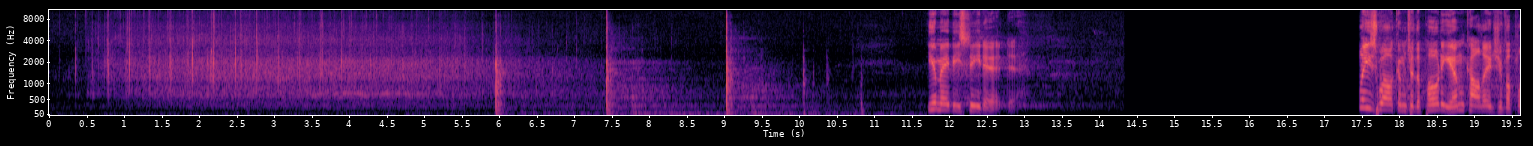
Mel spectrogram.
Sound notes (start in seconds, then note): 0.2 crowd applauding; 7.3 rapping university mace repeatedly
